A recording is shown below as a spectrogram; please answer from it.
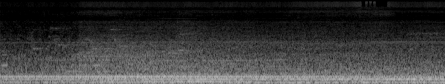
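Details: Lloyd 1.5 ton inverter split AC, bought April 2023, outdoor unit: steady loud drone with fixed mid-pitch humming and buzzing tones over the fan, no major vibration; abnormal hum since installation, unresolved after two service visits.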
